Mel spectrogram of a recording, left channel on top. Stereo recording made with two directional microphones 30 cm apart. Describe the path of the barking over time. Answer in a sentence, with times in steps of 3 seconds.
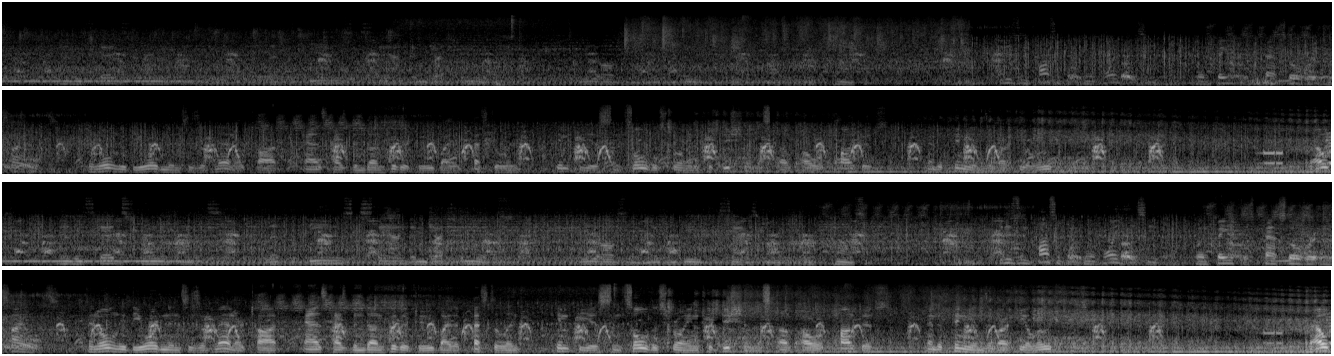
In this clip you hear the barking on the right from 0 s and in the centre from 18 s.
